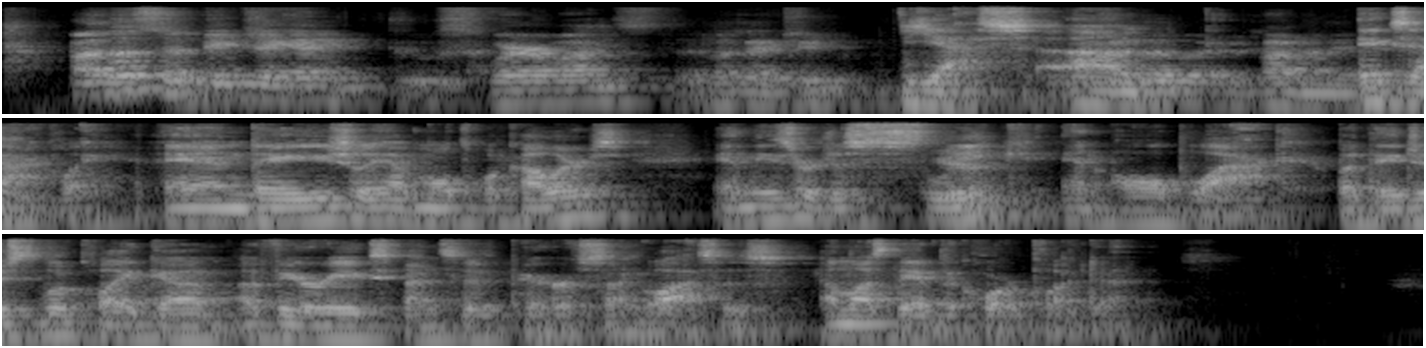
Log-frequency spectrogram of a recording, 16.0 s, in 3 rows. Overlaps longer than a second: none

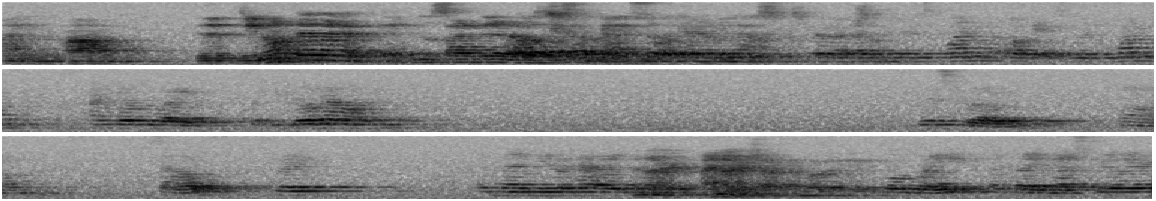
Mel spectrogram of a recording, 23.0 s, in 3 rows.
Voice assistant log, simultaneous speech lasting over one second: present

